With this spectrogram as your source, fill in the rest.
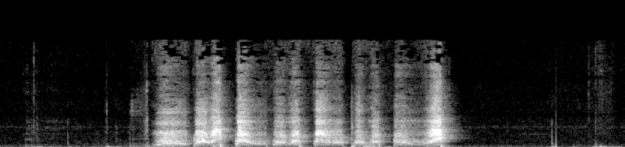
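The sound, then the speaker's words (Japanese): A voice imitates record scratching in voice-percussion (beatbox) style: a quick run of about eight raspy, rhythmic strokes over two seconds, fairly loud, with soft clicks and breaths before and after. “またはボイスパーカッションのスクラッチ”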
